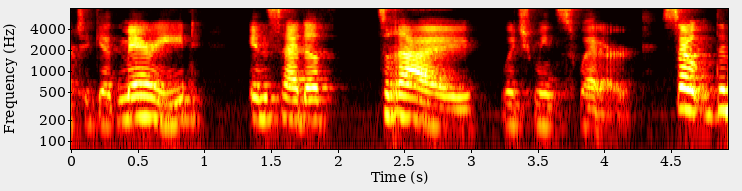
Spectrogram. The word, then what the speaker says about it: trui: means loyal or to get married, instead of trui, which means sweater.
